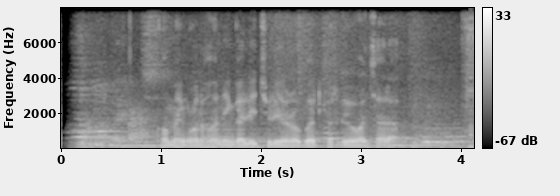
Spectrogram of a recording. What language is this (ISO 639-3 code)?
sun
